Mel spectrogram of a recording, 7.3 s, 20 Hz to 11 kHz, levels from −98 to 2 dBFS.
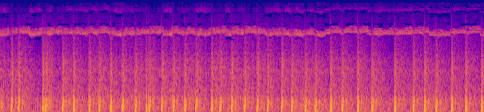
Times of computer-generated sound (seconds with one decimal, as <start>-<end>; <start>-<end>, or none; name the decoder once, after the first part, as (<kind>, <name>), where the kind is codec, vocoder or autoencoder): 0.0-1.0 (vocoder, Vocos); 1.7-4.5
